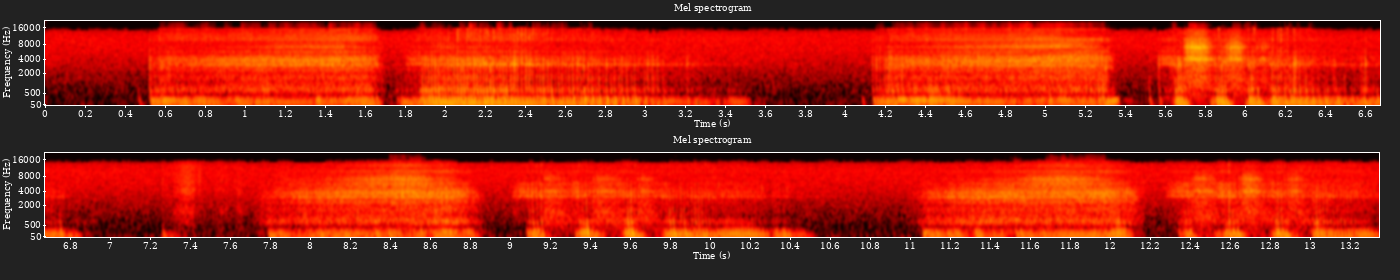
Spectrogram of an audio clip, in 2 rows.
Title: 🐶 English Bulldog Sleeping & Snoring Sound Relaxing for Bulldog Lovers [1Hour]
